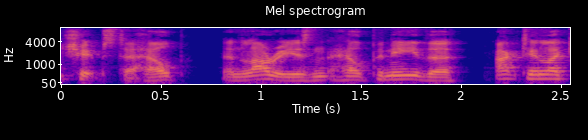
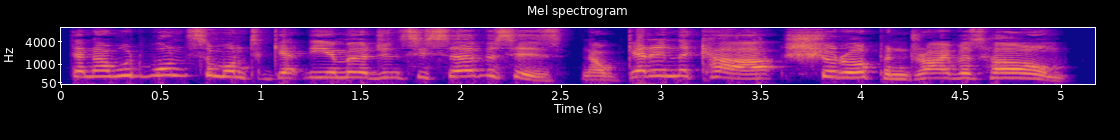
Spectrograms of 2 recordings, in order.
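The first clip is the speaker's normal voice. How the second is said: bossy order; 7 semitones higher, 5 dB louder than usual. Acted. Dish ordering brother home.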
